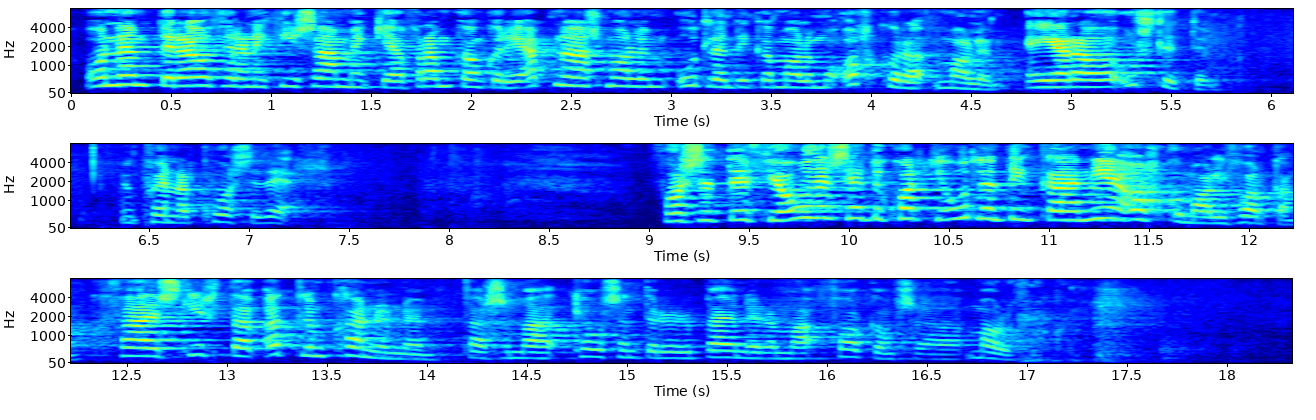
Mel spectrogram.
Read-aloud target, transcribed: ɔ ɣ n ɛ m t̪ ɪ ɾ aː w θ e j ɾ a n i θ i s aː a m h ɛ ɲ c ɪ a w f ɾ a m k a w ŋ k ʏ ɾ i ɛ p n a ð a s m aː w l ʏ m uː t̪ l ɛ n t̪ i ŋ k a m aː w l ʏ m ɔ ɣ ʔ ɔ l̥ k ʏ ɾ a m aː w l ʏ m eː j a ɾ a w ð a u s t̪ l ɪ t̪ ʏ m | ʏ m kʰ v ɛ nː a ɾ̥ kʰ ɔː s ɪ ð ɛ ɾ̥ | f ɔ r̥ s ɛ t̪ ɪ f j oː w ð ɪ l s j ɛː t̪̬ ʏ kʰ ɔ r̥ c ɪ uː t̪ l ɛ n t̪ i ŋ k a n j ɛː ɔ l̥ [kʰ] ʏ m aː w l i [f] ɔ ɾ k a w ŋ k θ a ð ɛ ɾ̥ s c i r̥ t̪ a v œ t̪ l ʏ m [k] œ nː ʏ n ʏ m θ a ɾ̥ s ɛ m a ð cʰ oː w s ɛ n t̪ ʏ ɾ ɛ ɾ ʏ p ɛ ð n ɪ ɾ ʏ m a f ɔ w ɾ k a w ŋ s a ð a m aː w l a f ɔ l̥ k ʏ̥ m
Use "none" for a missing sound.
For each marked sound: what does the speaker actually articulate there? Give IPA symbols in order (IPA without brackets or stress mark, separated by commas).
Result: k, f, kʰ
